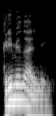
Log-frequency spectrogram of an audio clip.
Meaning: criminal
- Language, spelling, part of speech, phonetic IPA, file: Russian, криминальный, adjective, [krʲɪmʲɪˈnalʲnɨj], Ru-криминальный.ogg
